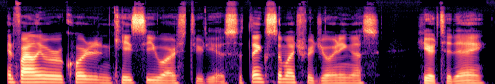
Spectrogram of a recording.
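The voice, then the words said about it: Polished radio announcer voice. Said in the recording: “That was radio voice. I loved it.”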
